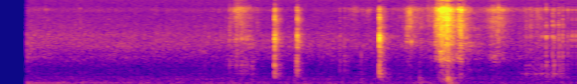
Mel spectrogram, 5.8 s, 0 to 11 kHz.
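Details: Kawasaki VN750 shaft final drive: quiet background with a few sharp metallic clicks at irregular intervals; cause was the rubber damper, fixed with a little grease where rubber and metal mate.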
